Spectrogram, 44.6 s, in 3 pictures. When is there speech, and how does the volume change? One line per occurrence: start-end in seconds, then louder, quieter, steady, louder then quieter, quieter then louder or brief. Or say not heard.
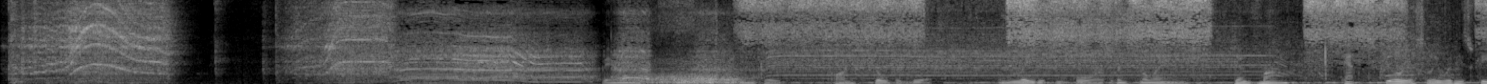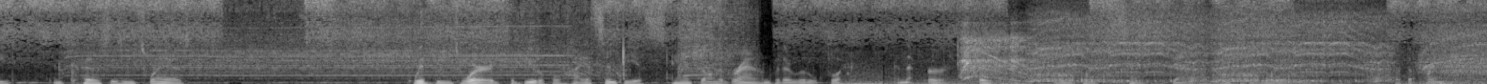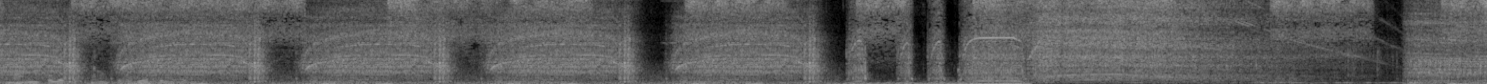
6.0-16.8 louder
19.0-28.1 quieter
28.8-31.6 brief.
